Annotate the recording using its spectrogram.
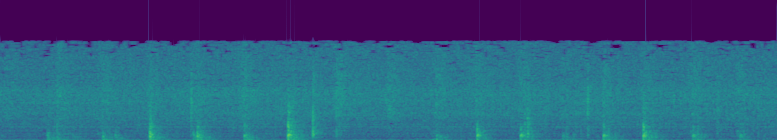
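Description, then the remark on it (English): Food being ground in the kitchen, a run of crisp scraping clicks repeating at an uneven, steady pace over a low background hiss, moderately quiet, with no one talking. “I'm trying to grind this now. I don't know if you hear me.”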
